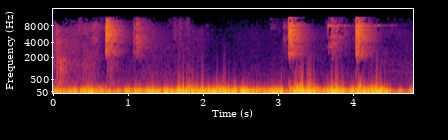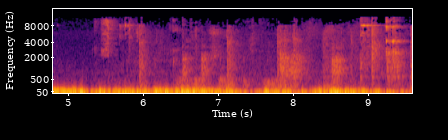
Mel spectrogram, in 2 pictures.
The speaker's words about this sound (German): Und Premiere, mein Feuerzeug geht nämlich wieder. Jetzt, wo ich ein anderes habe.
